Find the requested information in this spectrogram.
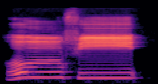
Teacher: اظہار شفوی میں میم کو ظاہر کر کے پڑھیں گے بغیر غنہ اور اخفا کے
